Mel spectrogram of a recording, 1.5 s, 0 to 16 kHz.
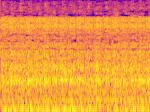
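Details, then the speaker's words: Zanella ZR 150 pushrod single fitted with a Honda XR 150 exhaust and a new downpipe to cut noise: quiet, even idle with a soft steady thump and light valve ticking; much quieter than the original exhaust, and the pushrod engine noise is now more audible. "Ahora en realidad empezamos a escuchar el ruido de estos motores varilleros, que se escucha más. Pero bueno, realmente quedó muy silenciosa."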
